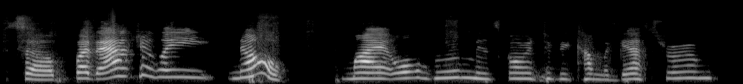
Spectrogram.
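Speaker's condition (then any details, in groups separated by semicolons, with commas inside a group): Secondary progressive multiple sclerosis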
